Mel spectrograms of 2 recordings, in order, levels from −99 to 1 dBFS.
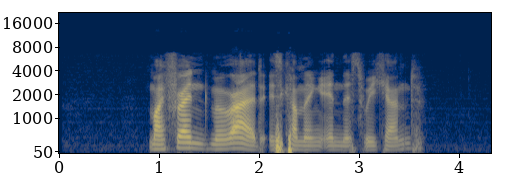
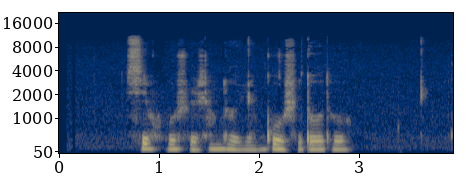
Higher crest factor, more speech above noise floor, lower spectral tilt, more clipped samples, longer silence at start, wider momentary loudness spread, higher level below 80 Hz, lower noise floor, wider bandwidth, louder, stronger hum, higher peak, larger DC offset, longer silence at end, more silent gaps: about the same, 24 dB vs 20 dB; first, 50 dB vs 38 dB; first, -6.5 dB/octave vs -5 dB/octave; neither; first, 0.9 s vs 0.7 s; about the same, 14 LU vs 14 LU; first, -48 dBFS vs -76 dBFS; first, -78 dBFS vs -73 dBFS; second, 7 kHz vs 11 kHz; first, -27 LUFS vs -36 LUFS; neither; first, -6 dBFS vs -18 dBFS; neither; first, 0.7 s vs 0.3 s; neither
